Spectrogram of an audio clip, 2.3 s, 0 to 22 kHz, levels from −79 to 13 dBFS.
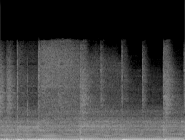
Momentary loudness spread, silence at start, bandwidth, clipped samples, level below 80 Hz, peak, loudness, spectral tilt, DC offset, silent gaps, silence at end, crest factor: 2 LU; 0 s; 16 kHz; under 0.1%; -22 dBFS; -2 dBFS; -17 LUFS; -5 dB/octave; under 0.1%; none; 0 s; 14 dB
